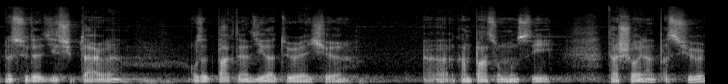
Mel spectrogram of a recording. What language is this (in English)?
Romanian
